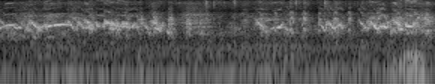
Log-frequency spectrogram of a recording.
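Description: Lovebirds, parakeets and doves in an outdoor aviary, with dense high chirps and tweets running nearly continuously and close by, and a brief lower coo or squawk near the end.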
